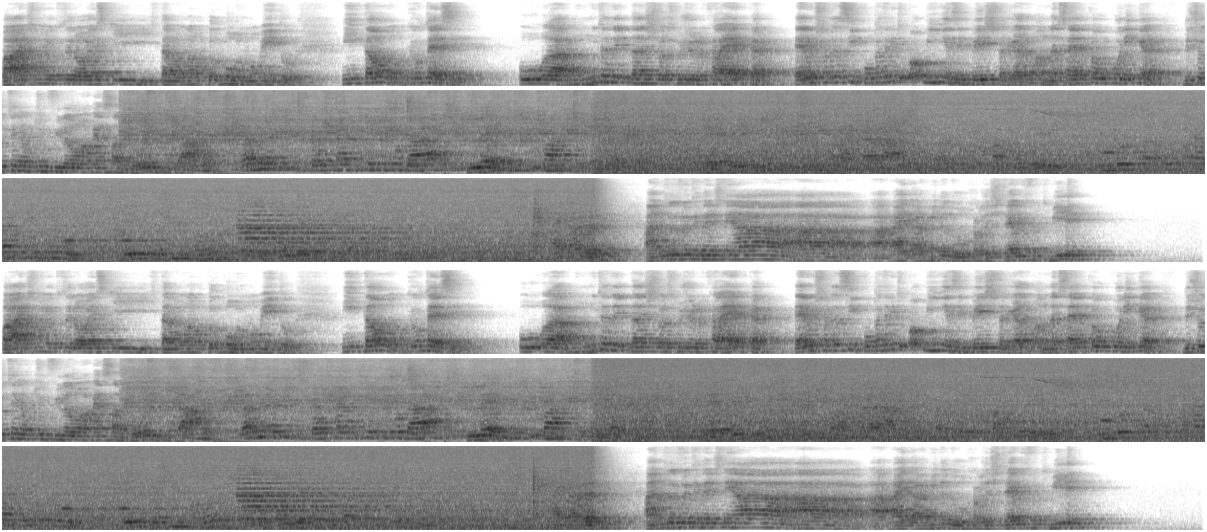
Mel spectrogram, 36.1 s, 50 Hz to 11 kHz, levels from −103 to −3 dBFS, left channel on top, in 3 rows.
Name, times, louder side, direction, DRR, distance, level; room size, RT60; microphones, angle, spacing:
voice 1, 0.0-2.9 3.4-4.6 5.2-7.6 7.9-11.5 11.8-14.1 14.4-16.4 16.7-18.6 19.0-22.6 22.9-24.8 25.2-28.2 29.5-30.0 30.5-34.7, equal, 10° right, -7 dB, 0.3 m, -33 dB
sound 1, 13.2-21.2, left 1 dB, 75° left, 0.5 m, -37 dB
sound 2, 17.9-30.0, right 2 dB, 75° right, 0.4 m, -31 dB
2.3 x 2.0 x 2.7 m, 0.96 s
head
